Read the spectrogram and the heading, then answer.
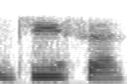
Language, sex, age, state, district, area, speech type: Hindi, female, 18-30, Madhya Pradesh, Bhopal, urban, conversation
